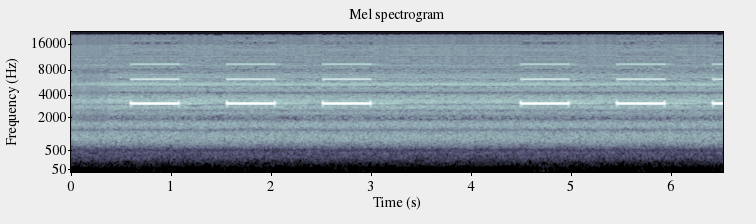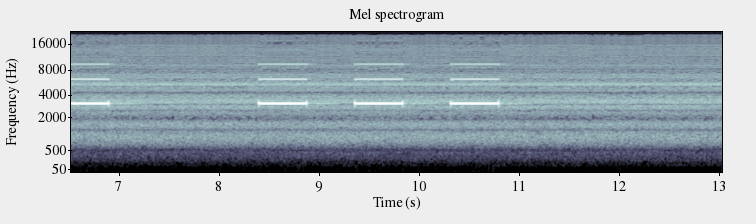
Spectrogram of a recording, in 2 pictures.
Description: Alarm pattern, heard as an alarm's beeps, played three times, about 3150 Hz. Temporal three. Smoke or fire, evacuate.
